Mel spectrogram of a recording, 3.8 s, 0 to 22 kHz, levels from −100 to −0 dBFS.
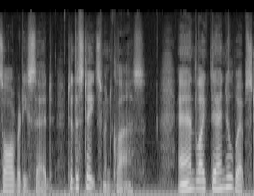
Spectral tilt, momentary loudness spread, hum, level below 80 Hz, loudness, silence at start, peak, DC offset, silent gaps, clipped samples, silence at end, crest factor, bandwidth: -4 dB/octave; 11 LU; none; -40 dBFS; -26 LUFS; 0 s; -8 dBFS; under 0.1%; none; under 0.1%; 0 s; 18 dB; 17 kHz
